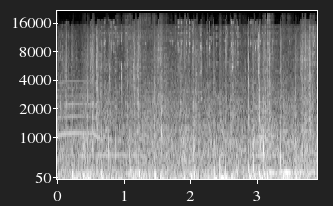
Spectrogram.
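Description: A horse gallops in the Witcher 3 video game, rapid rhythmic hoofbeats close and steady with brief whinny-like tones in the game mix.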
